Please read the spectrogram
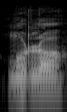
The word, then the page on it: qurlo: apatani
